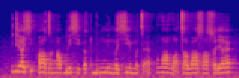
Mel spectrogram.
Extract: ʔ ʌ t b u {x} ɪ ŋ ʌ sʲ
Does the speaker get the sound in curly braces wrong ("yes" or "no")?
yes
